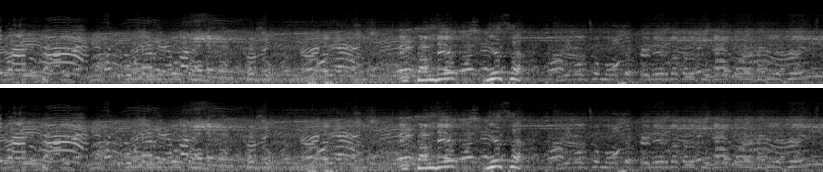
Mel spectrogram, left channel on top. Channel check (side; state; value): both; identical; correlation 1.00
